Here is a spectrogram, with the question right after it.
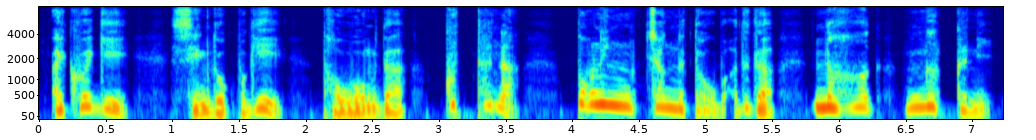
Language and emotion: Manipuri, surprised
